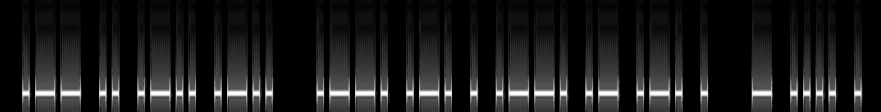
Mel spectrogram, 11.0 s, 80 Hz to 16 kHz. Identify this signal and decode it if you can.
Morse code, heard as a keyed tone, about 15 wpm, 700 Hz. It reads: WILL PREPARE THE
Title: Sentences from Top 1000 Words - Review Part 6 - 15wpm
